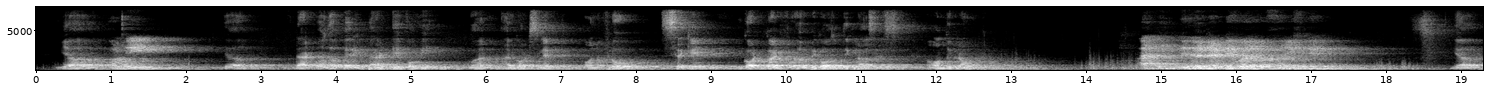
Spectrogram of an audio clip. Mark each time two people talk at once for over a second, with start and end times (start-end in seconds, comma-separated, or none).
none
